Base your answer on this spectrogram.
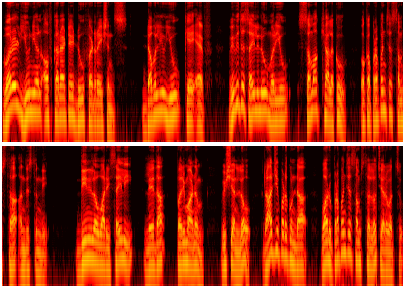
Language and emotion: Telugu, neutral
